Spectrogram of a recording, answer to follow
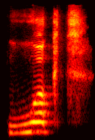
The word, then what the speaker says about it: walked: Pero como es pasado walked, no pronunciamos la ed como en el caso del segundo.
